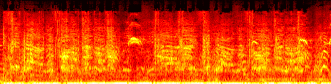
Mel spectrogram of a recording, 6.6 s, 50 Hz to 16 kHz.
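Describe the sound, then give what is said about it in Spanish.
A large outdoor protest crowd in Barcelona, more than 35,000 people demonstrating for Catalan-language schooling, shouting and chanting a slogan together, a dense, loud wall of many voices with rhythmic surges and occasional higher cries rising above the din. “Ahora y siempre la escuela en catalán es la reivindicación escuchada en las manifestaciones en contra de las sentencias que obligan a varios colegios a impartir al menos un 25% de sus clases en castellano.”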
